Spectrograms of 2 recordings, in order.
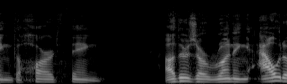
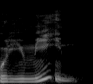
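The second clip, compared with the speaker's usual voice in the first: mock pouty, complaining little-kid voice. Retelling an argument about having candy for breakfast, mimicking her pouting. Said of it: "And she starts pouting".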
